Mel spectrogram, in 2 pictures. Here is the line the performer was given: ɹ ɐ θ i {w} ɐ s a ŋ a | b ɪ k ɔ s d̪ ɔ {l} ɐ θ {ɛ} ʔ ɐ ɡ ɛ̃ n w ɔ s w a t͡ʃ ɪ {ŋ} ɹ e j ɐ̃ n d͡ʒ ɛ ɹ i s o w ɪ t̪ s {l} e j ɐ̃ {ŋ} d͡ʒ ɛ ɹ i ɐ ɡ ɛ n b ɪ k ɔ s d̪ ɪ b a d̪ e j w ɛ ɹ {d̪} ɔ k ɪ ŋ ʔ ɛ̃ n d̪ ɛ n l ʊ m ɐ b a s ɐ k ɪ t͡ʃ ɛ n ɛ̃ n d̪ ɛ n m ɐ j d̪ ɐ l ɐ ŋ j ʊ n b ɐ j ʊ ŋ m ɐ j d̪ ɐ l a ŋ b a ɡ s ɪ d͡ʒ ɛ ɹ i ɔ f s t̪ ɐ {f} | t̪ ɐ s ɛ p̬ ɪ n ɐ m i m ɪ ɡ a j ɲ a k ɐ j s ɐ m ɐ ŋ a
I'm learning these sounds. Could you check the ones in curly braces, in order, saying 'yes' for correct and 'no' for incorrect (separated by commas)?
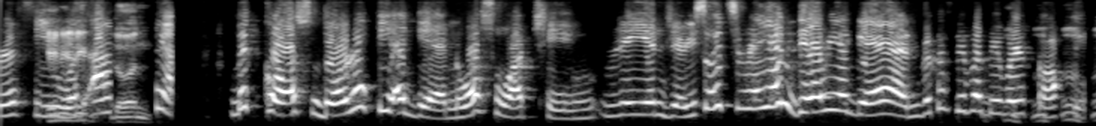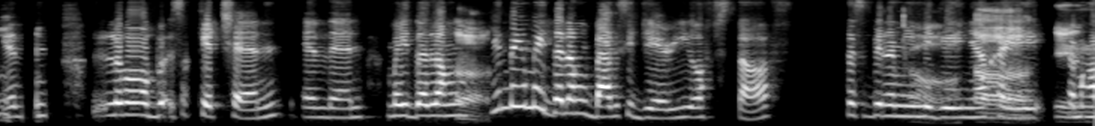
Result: yes, no, no, yes, no, no, no, yes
